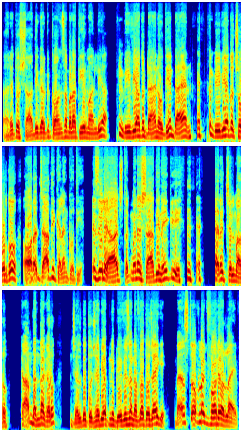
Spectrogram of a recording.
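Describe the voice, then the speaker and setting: A man's voice: fairly high pitch, expressive, normal speed, darkish tone, dry recording, clean studio sound. A man voicing a rude, mocking male supervisor in a cartoon story, with a sarcastic, teasing manner.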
